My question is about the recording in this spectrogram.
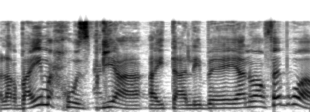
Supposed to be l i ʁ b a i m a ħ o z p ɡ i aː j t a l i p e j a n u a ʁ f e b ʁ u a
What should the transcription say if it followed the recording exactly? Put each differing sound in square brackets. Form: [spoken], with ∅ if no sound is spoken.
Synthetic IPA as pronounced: l [a] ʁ b a i m a ħ [u] z p ɡ i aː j t a l i [b] e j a n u a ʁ f e b ʁ u a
